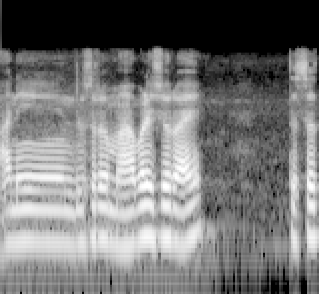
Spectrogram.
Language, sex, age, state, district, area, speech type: Marathi, male, 30-45, Maharashtra, Akola, rural, spontaneous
